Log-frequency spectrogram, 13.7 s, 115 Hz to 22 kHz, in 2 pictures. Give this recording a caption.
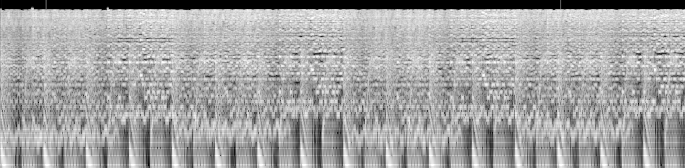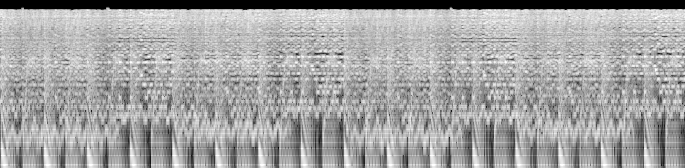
A Commodore64 styled loop.
chip, chiptune, computer, c64, loop, sid, 8bit, pc, commodore, tune, old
